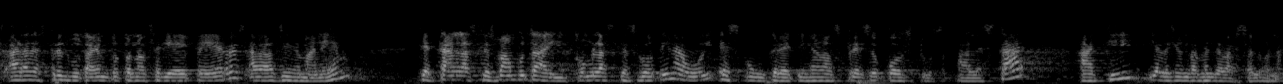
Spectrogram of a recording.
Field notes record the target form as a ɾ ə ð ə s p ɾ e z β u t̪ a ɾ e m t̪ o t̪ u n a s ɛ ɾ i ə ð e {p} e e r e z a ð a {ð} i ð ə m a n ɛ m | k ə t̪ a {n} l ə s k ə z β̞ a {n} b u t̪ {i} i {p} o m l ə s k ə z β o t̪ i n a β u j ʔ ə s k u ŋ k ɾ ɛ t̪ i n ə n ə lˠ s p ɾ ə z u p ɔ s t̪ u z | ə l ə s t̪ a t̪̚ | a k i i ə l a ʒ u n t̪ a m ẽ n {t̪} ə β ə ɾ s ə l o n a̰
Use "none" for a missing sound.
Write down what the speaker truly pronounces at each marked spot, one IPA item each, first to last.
p, z, n, m, a, k, d̪

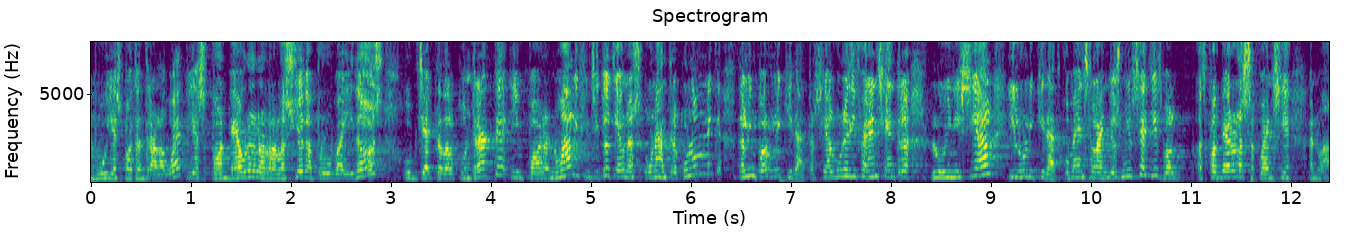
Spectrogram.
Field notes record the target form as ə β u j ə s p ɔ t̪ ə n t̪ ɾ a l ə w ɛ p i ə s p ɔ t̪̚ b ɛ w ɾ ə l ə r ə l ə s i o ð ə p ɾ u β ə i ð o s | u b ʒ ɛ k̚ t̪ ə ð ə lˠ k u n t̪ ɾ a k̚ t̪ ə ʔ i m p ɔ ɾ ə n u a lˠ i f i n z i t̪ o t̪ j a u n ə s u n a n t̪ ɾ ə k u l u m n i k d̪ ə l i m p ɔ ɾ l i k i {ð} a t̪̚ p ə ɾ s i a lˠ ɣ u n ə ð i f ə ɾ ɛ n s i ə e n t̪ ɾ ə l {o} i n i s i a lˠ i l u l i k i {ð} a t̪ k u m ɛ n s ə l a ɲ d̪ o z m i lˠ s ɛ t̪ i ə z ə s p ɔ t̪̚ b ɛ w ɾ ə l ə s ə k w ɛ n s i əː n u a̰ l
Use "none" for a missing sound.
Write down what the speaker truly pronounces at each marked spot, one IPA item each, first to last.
ð, u, ð

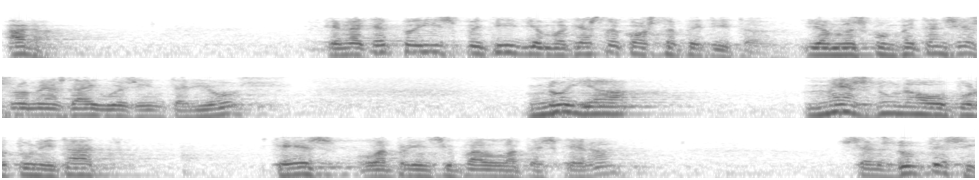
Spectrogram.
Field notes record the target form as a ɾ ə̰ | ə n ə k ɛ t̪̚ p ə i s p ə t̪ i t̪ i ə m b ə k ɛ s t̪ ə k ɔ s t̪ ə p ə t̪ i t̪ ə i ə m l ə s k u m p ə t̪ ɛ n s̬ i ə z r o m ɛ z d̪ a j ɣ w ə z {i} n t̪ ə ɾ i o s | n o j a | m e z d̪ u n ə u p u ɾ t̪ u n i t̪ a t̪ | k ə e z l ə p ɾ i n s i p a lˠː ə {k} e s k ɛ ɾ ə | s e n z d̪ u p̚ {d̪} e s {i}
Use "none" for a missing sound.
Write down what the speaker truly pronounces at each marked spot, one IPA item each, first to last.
i, p, t̪, i

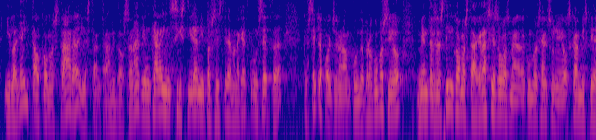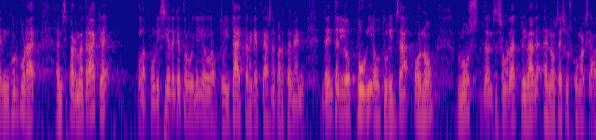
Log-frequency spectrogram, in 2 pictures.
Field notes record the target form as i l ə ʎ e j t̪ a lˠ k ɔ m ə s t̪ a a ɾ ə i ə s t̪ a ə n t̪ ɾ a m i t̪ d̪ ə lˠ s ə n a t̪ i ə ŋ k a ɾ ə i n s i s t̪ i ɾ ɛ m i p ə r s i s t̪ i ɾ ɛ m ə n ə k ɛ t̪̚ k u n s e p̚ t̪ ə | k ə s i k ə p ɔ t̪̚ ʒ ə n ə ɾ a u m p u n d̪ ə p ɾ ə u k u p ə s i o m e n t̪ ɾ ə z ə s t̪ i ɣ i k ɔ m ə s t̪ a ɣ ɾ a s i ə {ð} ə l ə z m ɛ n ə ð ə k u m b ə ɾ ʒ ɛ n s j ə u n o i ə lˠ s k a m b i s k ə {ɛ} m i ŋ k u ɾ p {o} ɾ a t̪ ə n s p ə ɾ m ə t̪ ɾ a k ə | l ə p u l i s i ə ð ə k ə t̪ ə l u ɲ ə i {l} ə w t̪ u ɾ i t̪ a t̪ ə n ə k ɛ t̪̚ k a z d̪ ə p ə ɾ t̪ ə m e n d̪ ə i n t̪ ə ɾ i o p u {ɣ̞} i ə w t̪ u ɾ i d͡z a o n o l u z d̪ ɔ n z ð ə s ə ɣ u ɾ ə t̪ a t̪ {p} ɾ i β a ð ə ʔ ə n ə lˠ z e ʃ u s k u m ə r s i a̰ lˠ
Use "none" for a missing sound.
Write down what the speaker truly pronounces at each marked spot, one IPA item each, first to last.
z, ɛ, u, l, ɣ̞, p

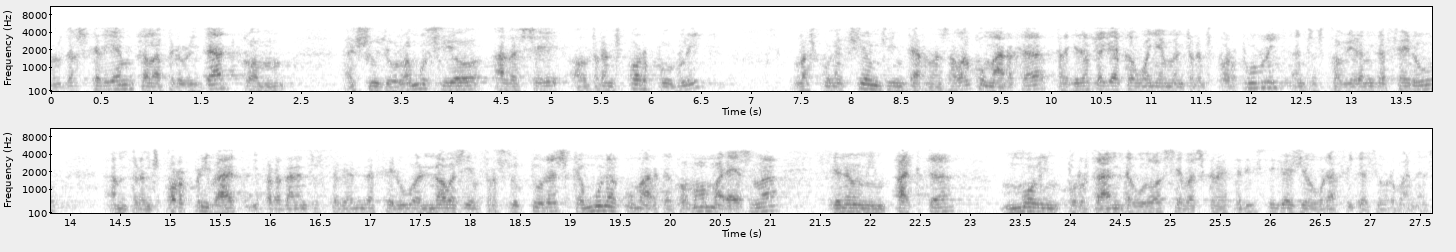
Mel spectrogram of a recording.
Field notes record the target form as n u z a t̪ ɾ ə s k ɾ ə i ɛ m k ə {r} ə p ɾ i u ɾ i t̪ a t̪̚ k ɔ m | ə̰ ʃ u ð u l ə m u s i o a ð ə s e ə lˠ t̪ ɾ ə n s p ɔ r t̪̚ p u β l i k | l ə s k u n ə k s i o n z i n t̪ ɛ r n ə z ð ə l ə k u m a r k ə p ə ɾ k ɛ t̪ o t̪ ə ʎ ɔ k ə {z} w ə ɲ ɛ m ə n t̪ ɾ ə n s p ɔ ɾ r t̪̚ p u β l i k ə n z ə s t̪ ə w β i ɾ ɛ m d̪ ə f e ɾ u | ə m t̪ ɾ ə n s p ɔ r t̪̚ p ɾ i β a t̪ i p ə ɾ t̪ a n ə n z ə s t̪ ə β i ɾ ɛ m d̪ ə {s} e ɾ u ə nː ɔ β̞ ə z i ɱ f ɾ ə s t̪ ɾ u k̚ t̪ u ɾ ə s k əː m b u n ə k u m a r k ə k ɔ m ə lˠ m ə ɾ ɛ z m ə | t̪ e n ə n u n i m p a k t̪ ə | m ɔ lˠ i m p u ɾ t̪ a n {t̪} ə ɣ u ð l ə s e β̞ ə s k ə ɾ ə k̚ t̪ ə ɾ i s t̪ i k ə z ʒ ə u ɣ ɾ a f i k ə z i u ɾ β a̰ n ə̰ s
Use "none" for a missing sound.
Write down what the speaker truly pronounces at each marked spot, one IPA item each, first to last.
l, ɣ, f, d̪

